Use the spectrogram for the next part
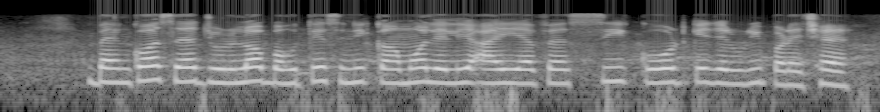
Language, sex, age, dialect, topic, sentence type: Maithili, female, 46-50, Angika, banking, statement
